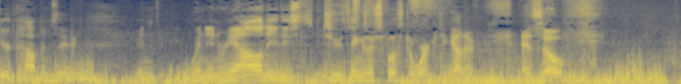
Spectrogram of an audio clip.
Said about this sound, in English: Um, apologize for the wind. I'm trying to block it as best I can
